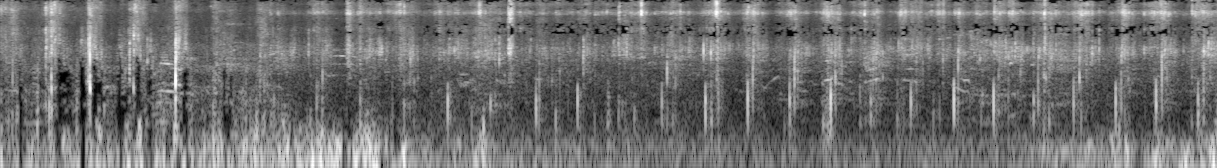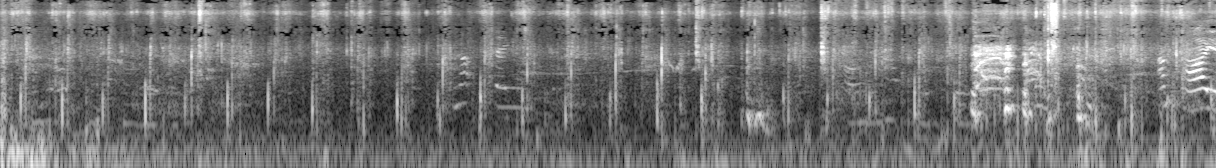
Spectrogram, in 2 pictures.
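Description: Footsteps of a person walking steadily, about two steps a second, on a dirt path and then stone paving. Two spells of low wind rumble on the microphone, and voices near the end.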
